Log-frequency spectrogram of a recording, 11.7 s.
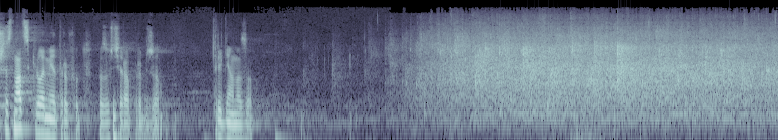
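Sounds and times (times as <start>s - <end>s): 
speech: 0.0s - 4.0s
audience clapping: 5.0s - 11.6s.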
